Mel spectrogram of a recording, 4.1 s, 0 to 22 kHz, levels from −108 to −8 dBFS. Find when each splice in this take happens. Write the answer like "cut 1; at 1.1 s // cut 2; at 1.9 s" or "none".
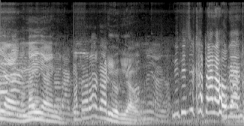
cut 1; at 1.2 s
